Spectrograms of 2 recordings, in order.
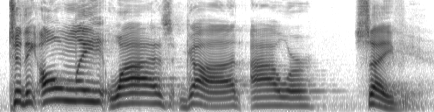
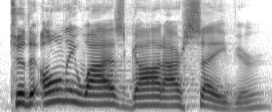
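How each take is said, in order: First: Slow, with only drawn out and leaned on; stress on only. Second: Said in the usual way. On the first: Shown as a demonstration. Pastor to church, weighting only slowly. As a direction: lean hard into only, then let Savior fall. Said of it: "The emphasis in that passage there is he's the only". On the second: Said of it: "pays attention to these".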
